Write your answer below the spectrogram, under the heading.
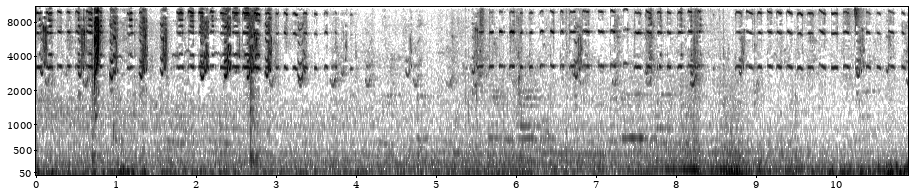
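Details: A female Ultramarine grosbeak soliciting mating from a male gives rapid, high, thin chips in quick bursts, over a low indoor hum.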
